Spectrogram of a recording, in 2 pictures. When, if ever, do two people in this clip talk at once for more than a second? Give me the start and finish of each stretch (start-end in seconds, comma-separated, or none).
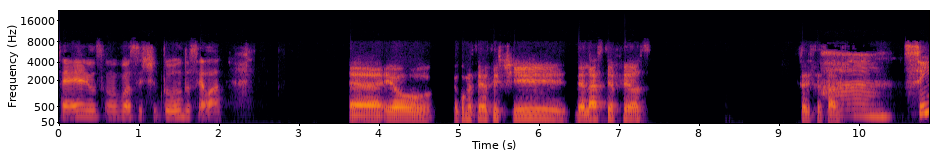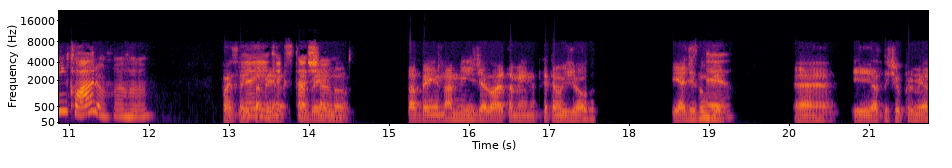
13.1-14.5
